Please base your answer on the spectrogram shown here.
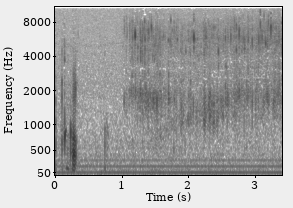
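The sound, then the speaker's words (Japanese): Liquid pouring from a freshly opened container: a brief sharp crack at the start, then a steady, faint hissing stream of splashing liquid that runs to the end. “これこれをガッとね、ガッと開けて、こちらを、ね、注いでいきたいと思います”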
